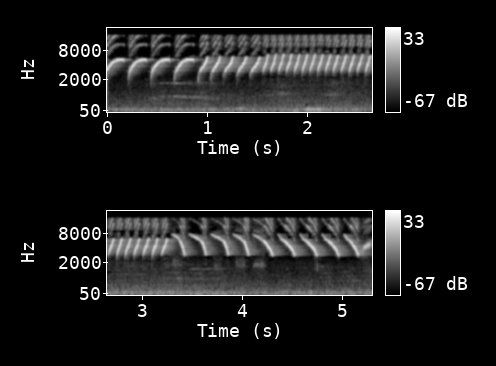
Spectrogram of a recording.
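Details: Canary singing, played so other canaries learn to sing open and long. Rolling repeated notes speed up into a rapid even trill, then break into slower, broad downward-sweeping chirps.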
